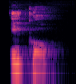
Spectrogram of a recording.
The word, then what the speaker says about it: echo: हमारा अगला वर्ड है इको, ECHO। यहाँ पर H साइलेंट है, इसलिए हम इसका उच्चारण इको करते हैं, जिसका हिंदी अर्थ गूंज होता है।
